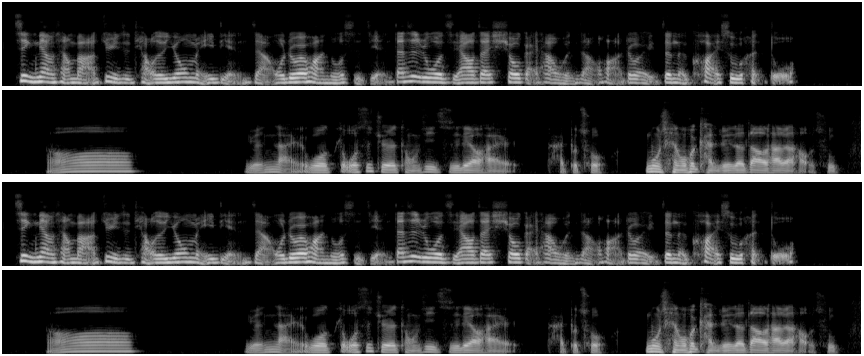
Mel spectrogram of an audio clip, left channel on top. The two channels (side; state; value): both; identical; correlation 1.00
